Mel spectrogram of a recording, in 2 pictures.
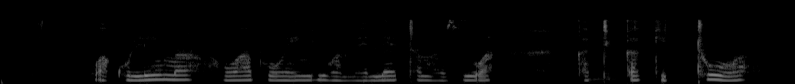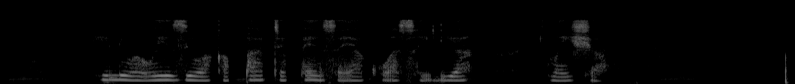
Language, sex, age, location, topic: Swahili, female, 18-24, Kisii, agriculture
